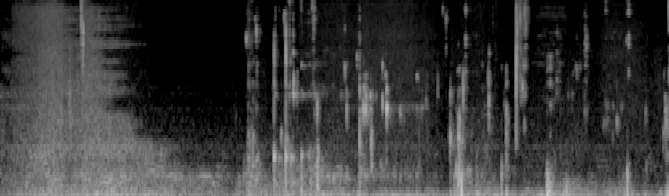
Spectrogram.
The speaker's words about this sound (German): Und die haben zum Beispiel, ähm, das so, noch eben einen Schluck von dem guten Whisky. Ich meine von dem, ähm, was, was ist, hat so eine ähnliche Farbe. Ähm, von dem Wasser mit Sojasauce.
